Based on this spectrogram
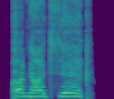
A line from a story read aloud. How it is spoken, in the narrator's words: croaked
